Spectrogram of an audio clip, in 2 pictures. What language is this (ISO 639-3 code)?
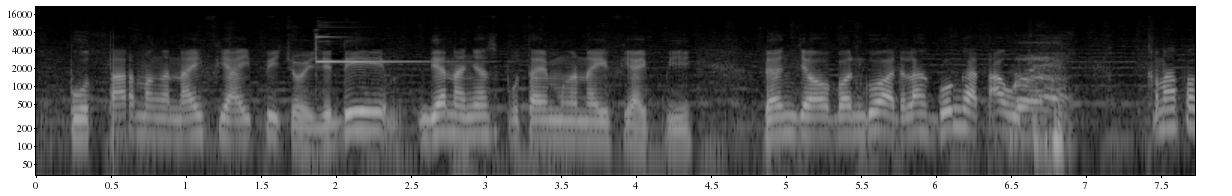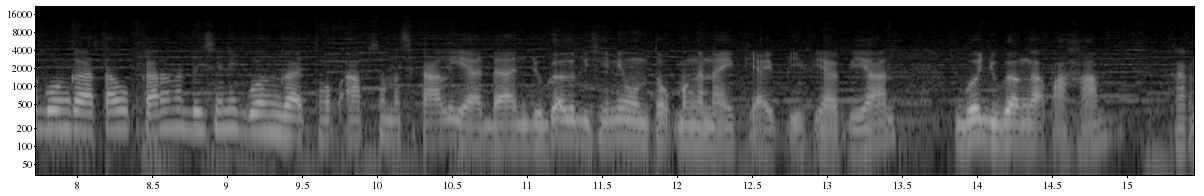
ind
